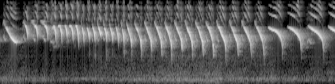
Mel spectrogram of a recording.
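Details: A canary delivers a long, fast series of descending whistled notes, slowing into separate swooping phrases, meant to get young canaries singing.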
